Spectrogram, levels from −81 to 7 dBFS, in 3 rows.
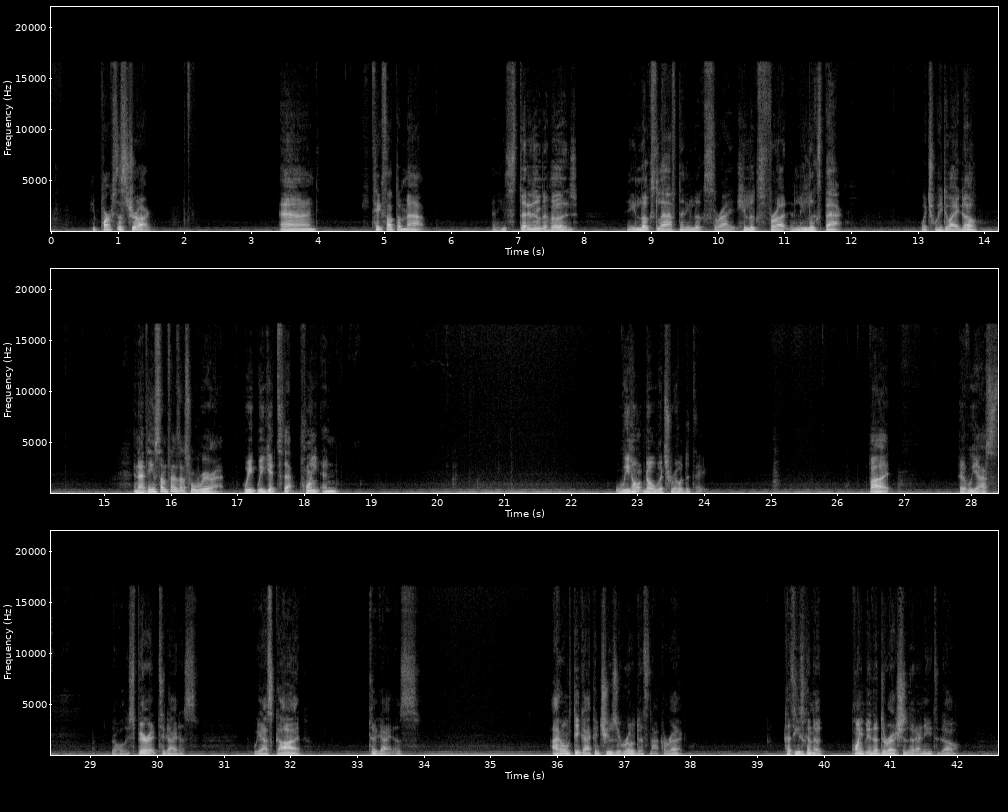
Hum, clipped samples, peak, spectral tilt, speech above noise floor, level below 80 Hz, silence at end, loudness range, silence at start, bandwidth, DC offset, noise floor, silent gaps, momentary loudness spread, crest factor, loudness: none; under 0.1%; -2 dBFS; -7 dB/octave; 31 dB; -50 dBFS; 0.6 s; 6 LU; 0.65 s; 17 kHz; under 0.1%; -49 dBFS; none; 23 LU; 20 dB; -20 LUFS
